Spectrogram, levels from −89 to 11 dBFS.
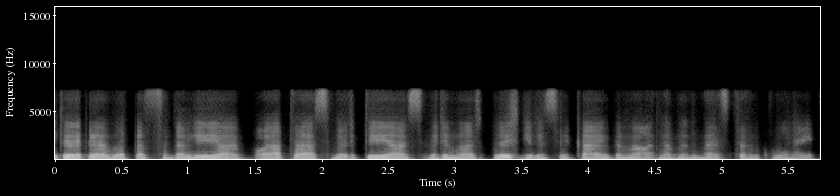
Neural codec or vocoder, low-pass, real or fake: codec, 16 kHz, 0.5 kbps, FreqCodec, smaller model; 7.2 kHz; fake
